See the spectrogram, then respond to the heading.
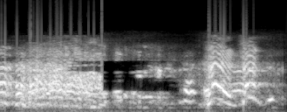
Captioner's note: men laughing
